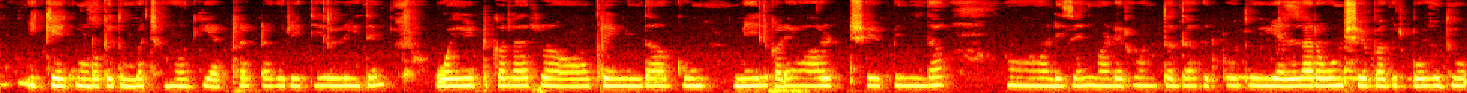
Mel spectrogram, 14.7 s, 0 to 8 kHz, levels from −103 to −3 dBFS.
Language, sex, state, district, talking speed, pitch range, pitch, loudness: Kannada, female, Karnataka, Mysore, 100 wpm, 235-245 Hz, 240 Hz, -17 LUFS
